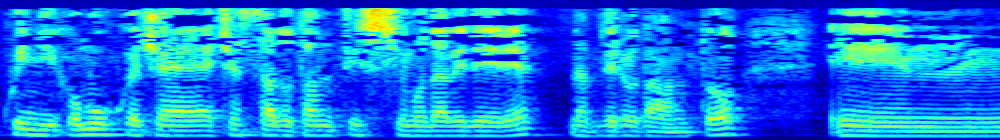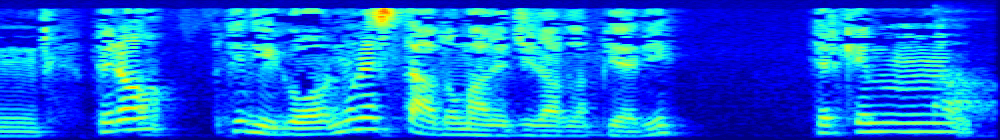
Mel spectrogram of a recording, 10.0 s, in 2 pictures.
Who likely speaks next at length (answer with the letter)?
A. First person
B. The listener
A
